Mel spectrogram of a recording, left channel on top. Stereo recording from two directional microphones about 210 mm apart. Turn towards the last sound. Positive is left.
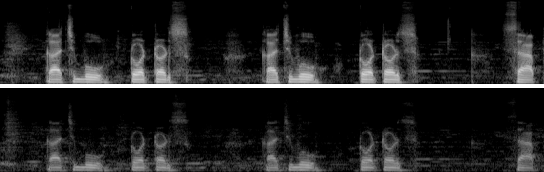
turn(degrees=45)  # may be behind; listen again after turning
